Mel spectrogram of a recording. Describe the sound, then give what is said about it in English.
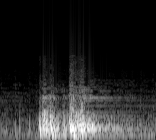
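Two loud gunshots crack out in quick succession, each a sharp burst with a short rumbling tail, over a low steady background hum: an angry crowd firing wildly at two lawmen, Bill Hickok and Jingles. “While Bill Hickok and Jingles soon caught up with the wagon in which the medicine show man had escaped, they found no trace of the missing crook, but the angry crowd, close on their heels, started firing wildly at the two lawmen.”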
